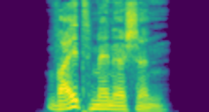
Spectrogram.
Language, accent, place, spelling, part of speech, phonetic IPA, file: German, Germany, Berlin, waidmännischen, adjective, [ˈvaɪ̯tˌmɛnɪʃn̩], De-waidmännischen.ogg
- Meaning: inflection of waidmännisch: 1. strong genitive masculine/neuter singular 2. weak/mixed genitive/dative all-gender singular 3. strong/weak/mixed accusative masculine singular 4. strong dative plural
